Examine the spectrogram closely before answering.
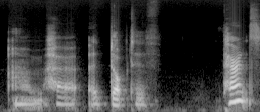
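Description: A woman's medium-pitched voice with a southern English accent. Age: 40s. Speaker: historian and podcast host. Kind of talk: casual chat. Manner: animated.

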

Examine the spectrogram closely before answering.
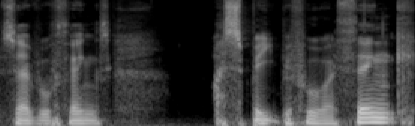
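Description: A man speaks with an East Anglian accent. His voice is very deep and low, on a very clean recording with a silent background. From East Anglia England. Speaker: podcast host. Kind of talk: casual podcast interview.

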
